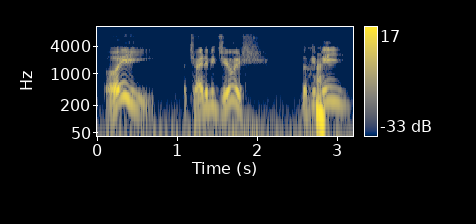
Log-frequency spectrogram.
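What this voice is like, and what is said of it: Exaggerated mock Jewish accent. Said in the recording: “that shitty Jewish accent ... that's over the top acting”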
